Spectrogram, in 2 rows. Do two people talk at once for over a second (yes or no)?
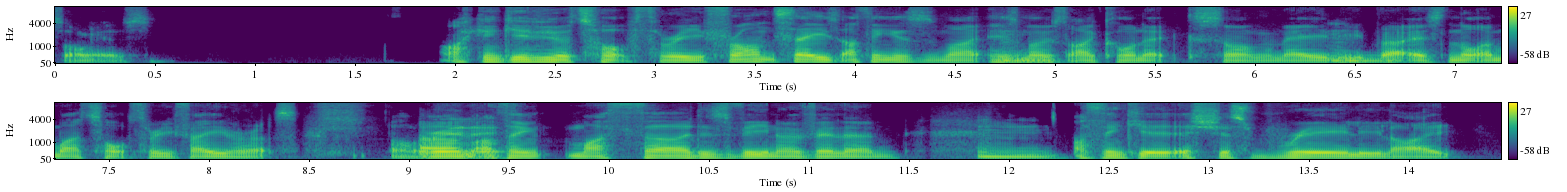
no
